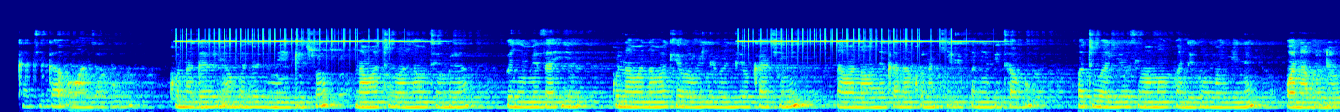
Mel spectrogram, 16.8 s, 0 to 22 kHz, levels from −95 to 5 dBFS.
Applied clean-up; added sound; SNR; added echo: none; Bell; 0 dB; reverberation time 2.0 s.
